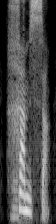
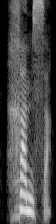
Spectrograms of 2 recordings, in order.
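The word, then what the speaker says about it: خمسة: Ça se prononce Ramsa. Alors attention, ici le son R, il est un peu gutural. Il vient du fond de la gorge. C'est un son très typique de l'arabe. On essaye. Ramsa.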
